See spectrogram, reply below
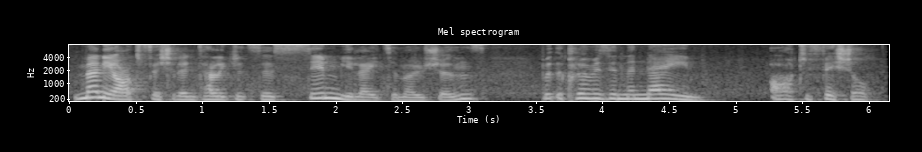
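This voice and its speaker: Woman voicing a shady, low-pitched alien bear trader. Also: animated, normal speed, fairly bright tone, slight background noise, rough recording. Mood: sceptical. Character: shady, matter-of-fact female alien bear-like repair trader. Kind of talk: sci-fi audio drama acting.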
